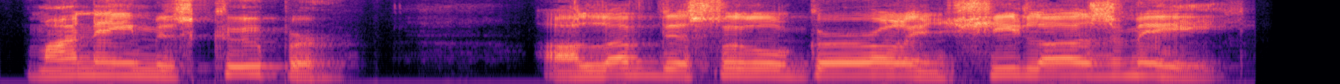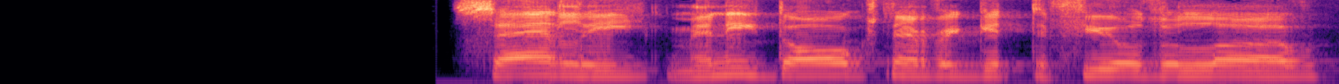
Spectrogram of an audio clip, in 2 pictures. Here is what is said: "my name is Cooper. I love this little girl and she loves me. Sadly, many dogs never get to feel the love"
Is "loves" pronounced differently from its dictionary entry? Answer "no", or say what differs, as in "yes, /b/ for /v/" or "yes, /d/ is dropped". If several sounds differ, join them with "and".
no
